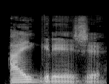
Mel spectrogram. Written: igreja

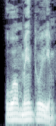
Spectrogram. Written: amendoim

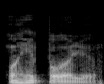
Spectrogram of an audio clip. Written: repolho

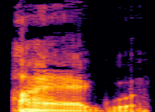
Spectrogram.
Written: egua

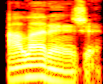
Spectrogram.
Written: laranja

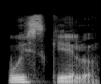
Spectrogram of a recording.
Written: esquilo

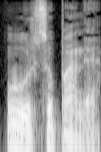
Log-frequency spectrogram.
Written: urso-panda

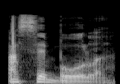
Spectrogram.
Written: cebola

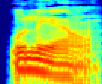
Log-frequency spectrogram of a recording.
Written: leao

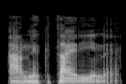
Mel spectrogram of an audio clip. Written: nectarina

